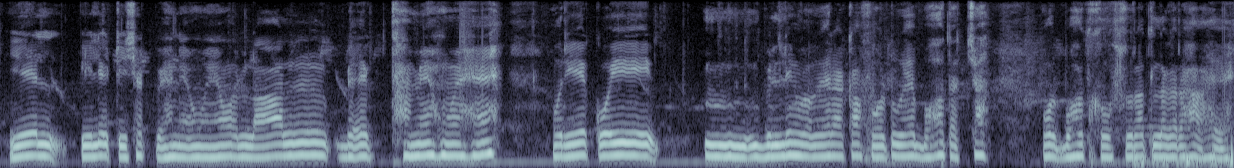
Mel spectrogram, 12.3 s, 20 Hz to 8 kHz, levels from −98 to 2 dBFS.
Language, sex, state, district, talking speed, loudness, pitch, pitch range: Hindi, male, Uttar Pradesh, Jyotiba Phule Nagar, 135 wpm, -25 LUFS, 155 Hz, 150-165 Hz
